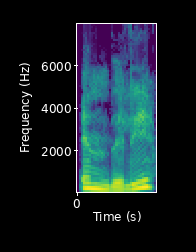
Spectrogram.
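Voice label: "endelig", Norwegian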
